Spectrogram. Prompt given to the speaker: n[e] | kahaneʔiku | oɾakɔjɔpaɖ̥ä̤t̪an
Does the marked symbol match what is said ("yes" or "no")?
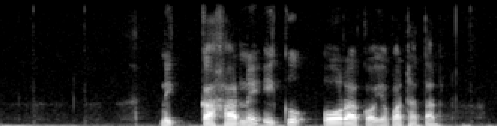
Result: no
